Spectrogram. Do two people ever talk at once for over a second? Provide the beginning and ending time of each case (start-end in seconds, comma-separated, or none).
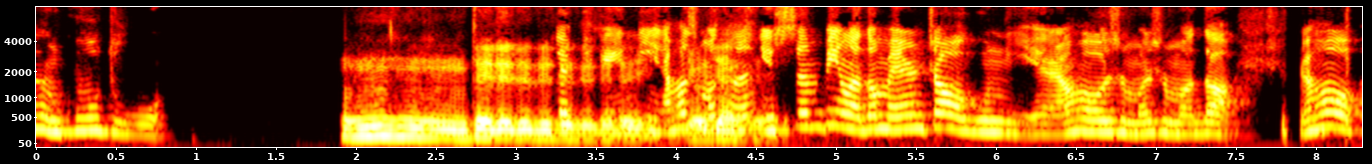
3.2-4.7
